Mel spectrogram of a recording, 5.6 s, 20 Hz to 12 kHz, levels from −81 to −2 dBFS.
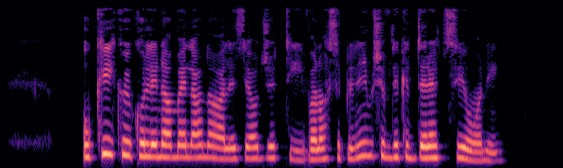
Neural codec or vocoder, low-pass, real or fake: none; 9.9 kHz; real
